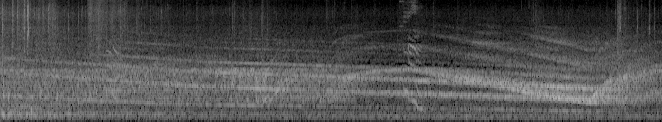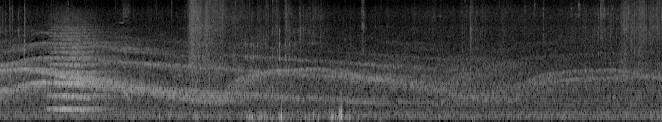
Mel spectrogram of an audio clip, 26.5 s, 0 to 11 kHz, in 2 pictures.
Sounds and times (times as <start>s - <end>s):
Police car (siren): 0.0s - 26.4s.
